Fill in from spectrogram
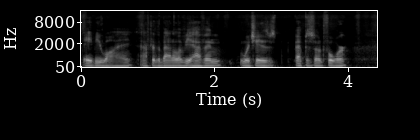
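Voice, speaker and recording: A quiet voice with monotone, flat intonation comes through on a very clean recording with a silent background. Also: man. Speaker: book reviewer YouTuber. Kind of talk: casual video review. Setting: at home.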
